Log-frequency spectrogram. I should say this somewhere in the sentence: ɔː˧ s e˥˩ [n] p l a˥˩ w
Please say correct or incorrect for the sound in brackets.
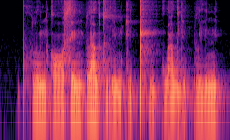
correct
